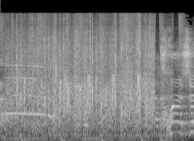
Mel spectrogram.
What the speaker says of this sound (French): les bravos du public pour le vainqueur du Tour du Limousin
